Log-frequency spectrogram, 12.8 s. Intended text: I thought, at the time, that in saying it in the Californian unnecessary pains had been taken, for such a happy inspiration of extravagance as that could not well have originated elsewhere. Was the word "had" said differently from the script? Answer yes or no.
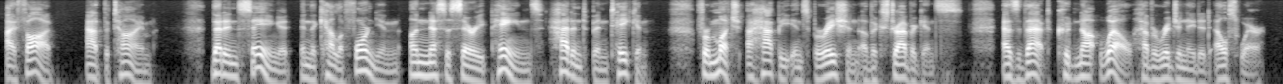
yes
